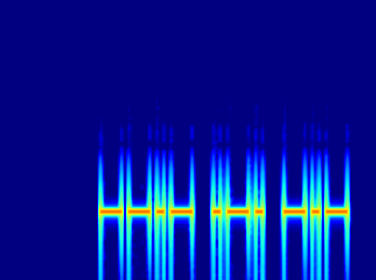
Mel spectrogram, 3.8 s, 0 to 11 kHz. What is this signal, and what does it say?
Morse code, heard as a keyed tone, about 17 wpm, 700 Hz. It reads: QRK
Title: Q-Codes 17wpm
